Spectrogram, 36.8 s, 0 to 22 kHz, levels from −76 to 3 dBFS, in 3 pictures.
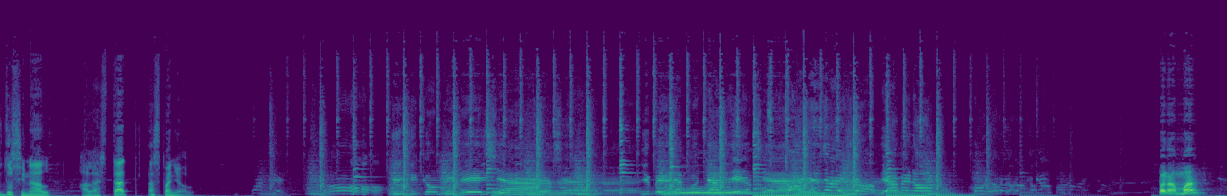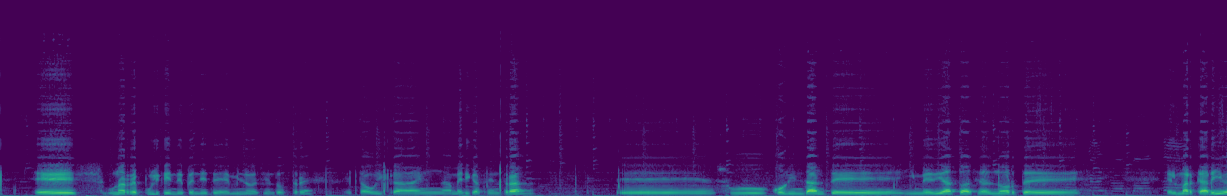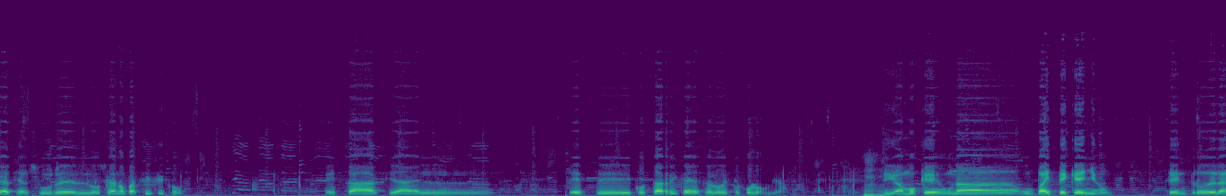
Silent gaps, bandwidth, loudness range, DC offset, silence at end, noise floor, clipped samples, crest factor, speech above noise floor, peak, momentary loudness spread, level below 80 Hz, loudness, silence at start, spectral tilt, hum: none; 19 kHz; 8 LU; under 0.1%; 0 s; -63 dBFS; under 0.1%; 24 dB; 37 dB; -4 dBFS; 17 LU; -46 dBFS; -26 LUFS; 0 s; -4.5 dB/octave; none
